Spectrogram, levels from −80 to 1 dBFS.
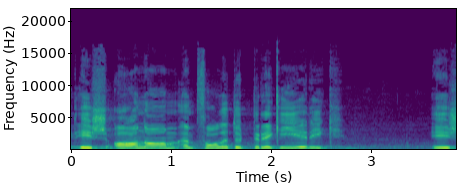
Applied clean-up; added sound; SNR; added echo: none; none; none; none.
